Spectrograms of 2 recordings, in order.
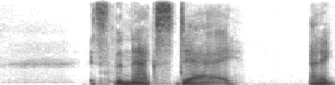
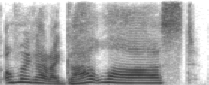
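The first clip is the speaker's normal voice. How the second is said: flustered; 9 semitones higher than usual. Retold or imitated. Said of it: "She's like".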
